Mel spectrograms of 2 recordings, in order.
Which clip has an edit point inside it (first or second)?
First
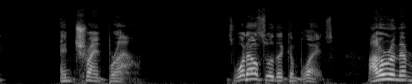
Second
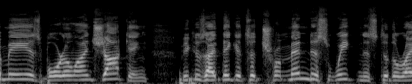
first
